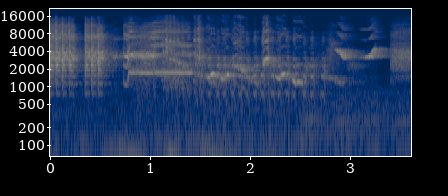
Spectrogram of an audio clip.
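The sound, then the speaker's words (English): Forest birds in Java, Indonesia, give loud, harsh squawks mixed with shrill, gliding whistled calls. The calls come in overlapping bursts and tumble one after another with no pause. “Wonderful sounds of the forests of Java in Indonesia.”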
